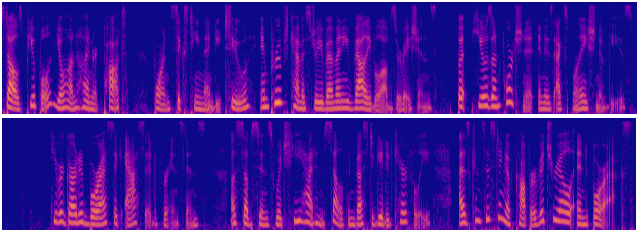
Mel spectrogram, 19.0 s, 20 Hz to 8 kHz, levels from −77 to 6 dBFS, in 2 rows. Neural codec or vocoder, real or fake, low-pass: none; real; 7.2 kHz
